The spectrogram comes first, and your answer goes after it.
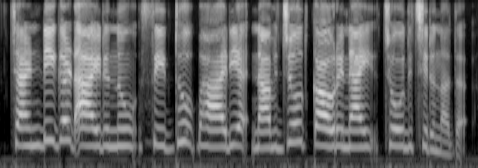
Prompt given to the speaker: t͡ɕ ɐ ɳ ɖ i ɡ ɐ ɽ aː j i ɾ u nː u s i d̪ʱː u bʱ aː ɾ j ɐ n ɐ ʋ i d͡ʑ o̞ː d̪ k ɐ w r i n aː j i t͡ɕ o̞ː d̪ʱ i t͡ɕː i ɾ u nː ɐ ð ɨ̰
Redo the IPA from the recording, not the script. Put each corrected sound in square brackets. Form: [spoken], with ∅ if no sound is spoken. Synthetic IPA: t͡ɕ ɐ ɳ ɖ i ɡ ɐ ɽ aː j i ɾ u nː u s i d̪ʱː u bʱ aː ɾ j ɐ n ɐ ʋ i d͡ʑ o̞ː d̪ k ɐ w r i n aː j i t͡ɕ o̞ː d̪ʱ i t͡ɕː i ɾ u nː ɐ ð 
